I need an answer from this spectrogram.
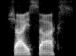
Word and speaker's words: Shy Socks: Shy Socks, like Chicago White Sox 98.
